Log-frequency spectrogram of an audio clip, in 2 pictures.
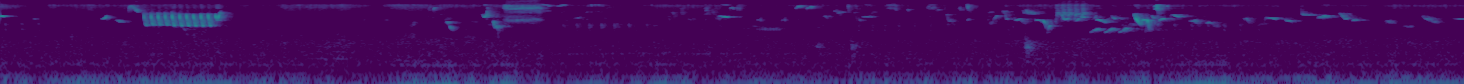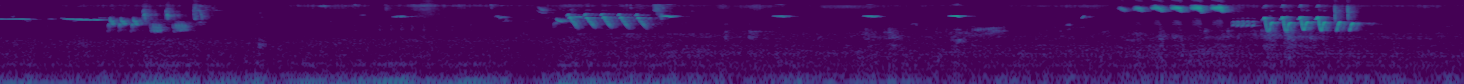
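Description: Faint songbirds chirping and trilling, with short calls and quick rattling trills repeating throughout and a brief burst of rapid trills near the end, over a faint low rumble.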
